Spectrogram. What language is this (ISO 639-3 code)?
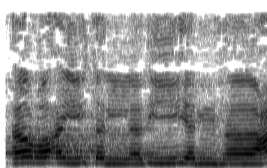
ara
